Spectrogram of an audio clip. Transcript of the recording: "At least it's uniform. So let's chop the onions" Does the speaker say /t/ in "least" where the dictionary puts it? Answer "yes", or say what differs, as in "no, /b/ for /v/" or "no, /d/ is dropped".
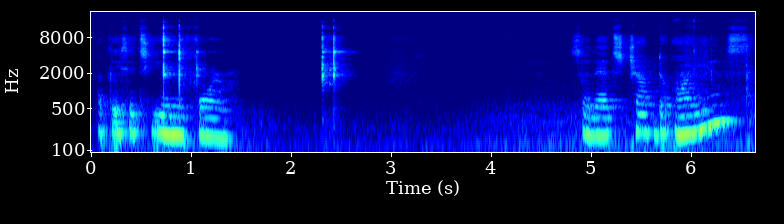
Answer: no, /t/ is dropped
